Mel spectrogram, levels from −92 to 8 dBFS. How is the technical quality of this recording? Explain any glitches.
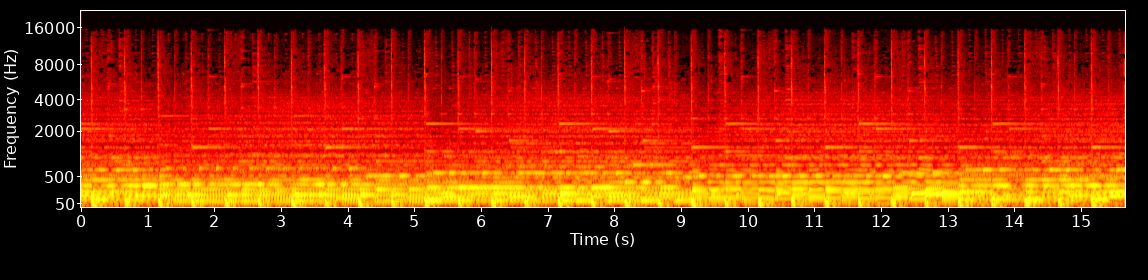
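The technical quality of the recording is sound, with no glitches to explain.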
